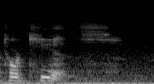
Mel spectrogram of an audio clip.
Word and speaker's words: tortilla: Now, today what I'm making for you, flour tortillas. It is pronounced tortilla, not...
